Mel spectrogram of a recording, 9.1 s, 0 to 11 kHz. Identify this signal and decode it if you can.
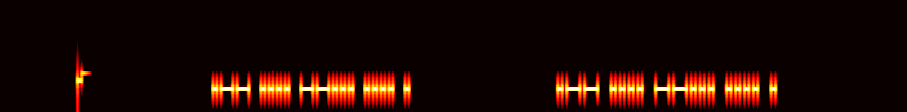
Morse code, heard as a keyed tone, about 29 wpm, 700 Hz. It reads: WH7HE WH7HE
